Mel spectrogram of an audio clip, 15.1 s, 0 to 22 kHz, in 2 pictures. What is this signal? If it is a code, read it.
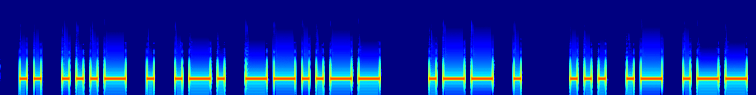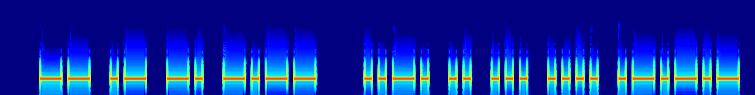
Morse code, heard as a keyed tone, about 17 wpm, 700 Hz. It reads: IVER, WE SAW MANY FISH.
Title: Sentences from Top 1500 Words 17wpm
